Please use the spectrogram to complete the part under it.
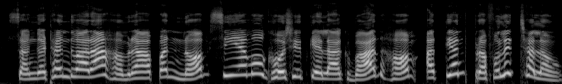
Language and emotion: Maithili, happy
